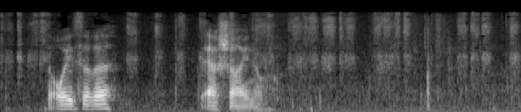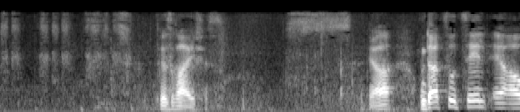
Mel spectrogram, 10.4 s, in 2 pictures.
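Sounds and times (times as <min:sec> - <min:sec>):
pen scratching while writing a word by hand: 0:00.0 - 0:06.6
speech: 0:00.5 - 0:01.3, 0:02.0 - 0:02.8, 0:06.8 - 0:07.4, 0:08.9 - 0:10.4.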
